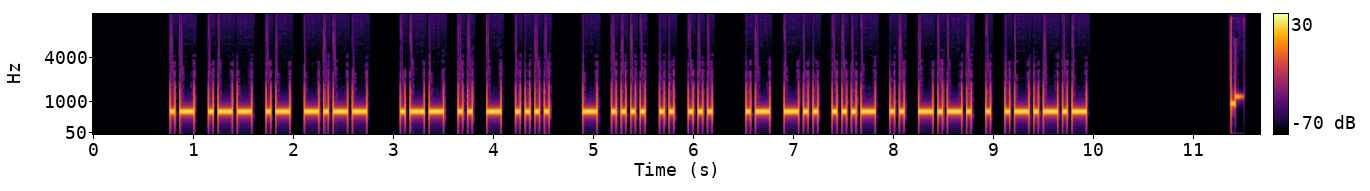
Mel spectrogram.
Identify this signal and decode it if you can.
Morse code, heard as a keyed tone, about 25 wpm, 700 Hz. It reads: AWAY WITH THIS ADVICE.
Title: Sentences from Top 1100 Words 25wpm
